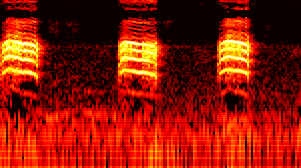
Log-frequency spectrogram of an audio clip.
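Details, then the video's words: Ashy drongo recording used to prompt other birds to sing: three identical wavering, ringing nasal notes, each about a third of a second, repeated roughly once a second. "Pancingan Burung Srigunting Abu Abu Biar Bunyi"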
